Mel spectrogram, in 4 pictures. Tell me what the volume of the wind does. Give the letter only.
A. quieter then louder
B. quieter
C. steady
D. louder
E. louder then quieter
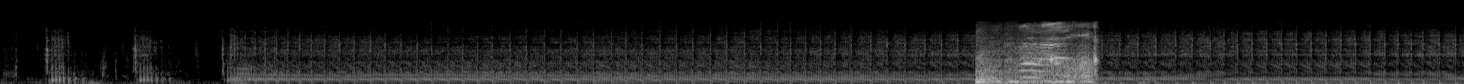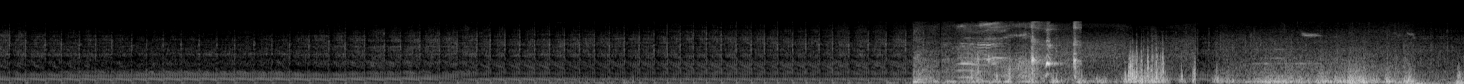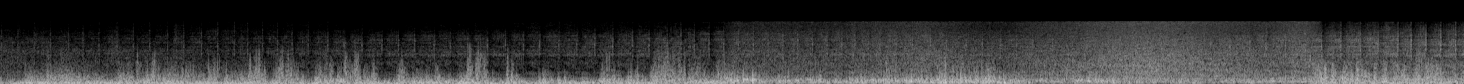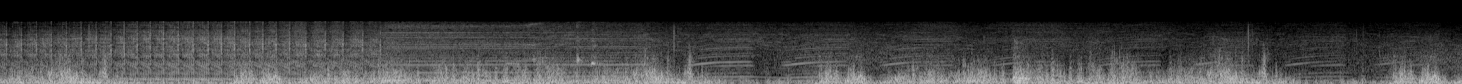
C.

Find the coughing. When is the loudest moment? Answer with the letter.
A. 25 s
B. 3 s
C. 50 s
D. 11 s
A.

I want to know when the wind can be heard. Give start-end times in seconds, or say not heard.
24.2-58.5.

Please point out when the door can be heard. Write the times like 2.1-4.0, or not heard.
54.0-55.0.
